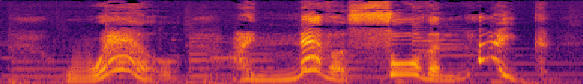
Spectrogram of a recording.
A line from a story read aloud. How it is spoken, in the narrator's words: cried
